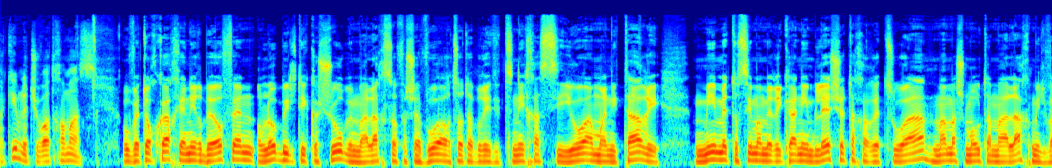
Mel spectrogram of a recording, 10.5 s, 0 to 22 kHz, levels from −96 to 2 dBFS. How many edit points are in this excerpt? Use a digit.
1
